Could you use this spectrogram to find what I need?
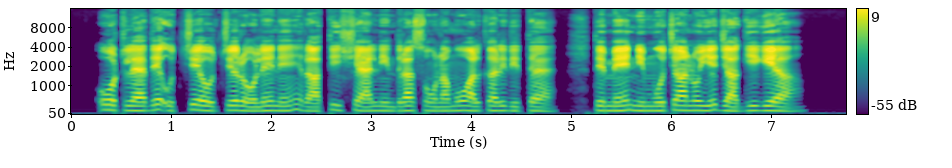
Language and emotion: Dogri, sad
